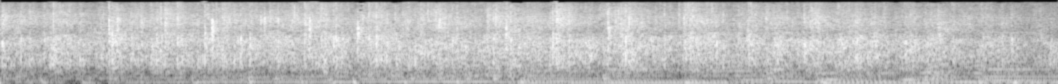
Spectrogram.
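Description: A crowd applauds steadily for about five seconds, a dense wash of many hands clapping at an even loudness, with a low hum underneath and no voices.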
